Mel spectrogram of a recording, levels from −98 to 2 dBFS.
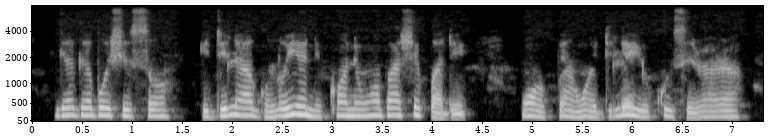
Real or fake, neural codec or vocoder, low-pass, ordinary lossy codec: real; none; 7.2 kHz; none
